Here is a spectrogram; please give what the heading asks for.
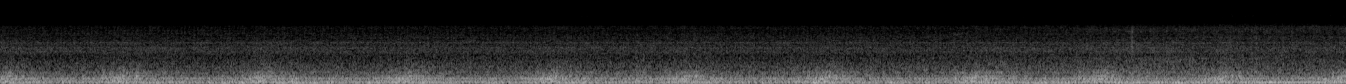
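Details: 2017 BMW 330e (F30) plug-in hybrid, 66,000 km engine, on cold start, especially in winter: a low, steady rumble with a soft swelling roar or wave of vibration every second and a half or so. It disappears once the oil warms or after a short drive. Cause unknown.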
